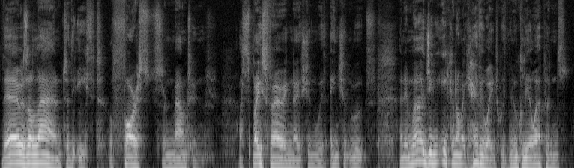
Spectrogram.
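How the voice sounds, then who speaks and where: Deadpan English man with a mellow voice. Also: fairly low pitch, moderate pace. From England. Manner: dry, deadpan and wry. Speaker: host. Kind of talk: scripted comedic narration. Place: indoors, seated at home. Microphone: facing camera at close range.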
